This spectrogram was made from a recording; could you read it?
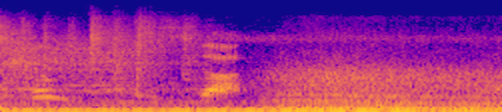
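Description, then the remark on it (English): A pickup truck's engine rumbles low and steady as it pulls up and idles at the side of a rural road in Pennsylvania, with a brief faint voice-like sound rising over the drone. “A pickup truck pulls up to the side of the road.”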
